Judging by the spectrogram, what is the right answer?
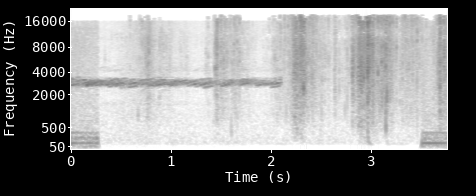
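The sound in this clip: Faint, soft footsteps of someone hiking back toward a park entrance come as a few uneven steps. A steady high insect chirp continues throughout over a quiet, low background.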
